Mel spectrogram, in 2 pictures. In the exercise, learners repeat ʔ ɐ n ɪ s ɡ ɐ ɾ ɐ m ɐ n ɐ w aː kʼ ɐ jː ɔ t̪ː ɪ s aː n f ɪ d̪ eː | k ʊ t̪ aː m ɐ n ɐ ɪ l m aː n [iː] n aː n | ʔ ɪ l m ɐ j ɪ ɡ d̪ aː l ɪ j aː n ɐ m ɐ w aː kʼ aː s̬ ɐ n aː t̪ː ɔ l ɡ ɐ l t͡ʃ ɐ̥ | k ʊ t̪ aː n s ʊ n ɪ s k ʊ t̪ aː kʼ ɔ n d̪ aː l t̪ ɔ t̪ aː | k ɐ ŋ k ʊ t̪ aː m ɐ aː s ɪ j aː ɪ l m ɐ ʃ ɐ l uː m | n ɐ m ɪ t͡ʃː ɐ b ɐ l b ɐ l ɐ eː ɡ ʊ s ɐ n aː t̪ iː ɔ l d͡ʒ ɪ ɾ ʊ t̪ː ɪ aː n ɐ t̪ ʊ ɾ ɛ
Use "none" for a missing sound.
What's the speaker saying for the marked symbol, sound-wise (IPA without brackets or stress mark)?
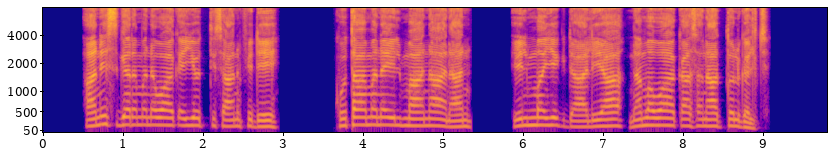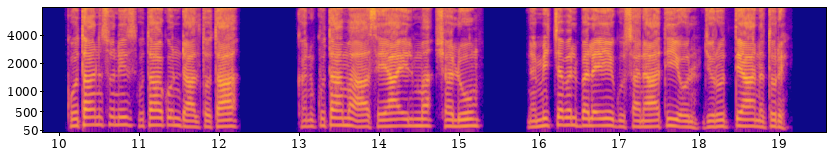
aː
